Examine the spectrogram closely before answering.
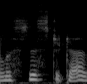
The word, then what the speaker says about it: Lysistrata: So the comedy Lysistrata, or Lysistrata is another way to pronounce it, is going to make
